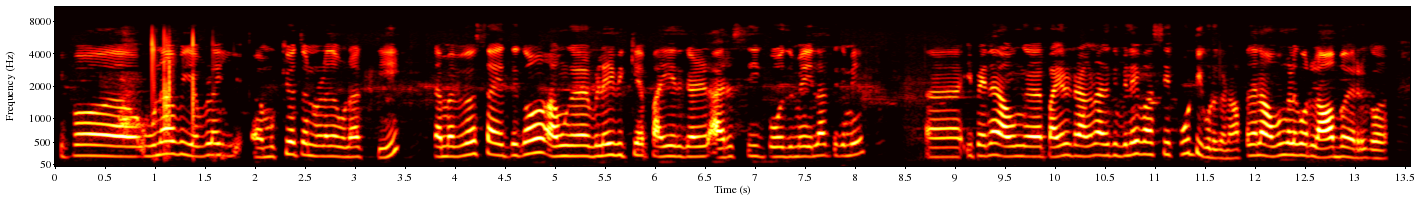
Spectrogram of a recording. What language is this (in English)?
Tamil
